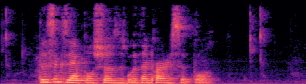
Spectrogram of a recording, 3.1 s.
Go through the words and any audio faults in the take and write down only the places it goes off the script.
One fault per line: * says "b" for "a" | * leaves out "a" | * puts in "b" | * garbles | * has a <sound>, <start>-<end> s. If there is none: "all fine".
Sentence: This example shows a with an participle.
all fine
